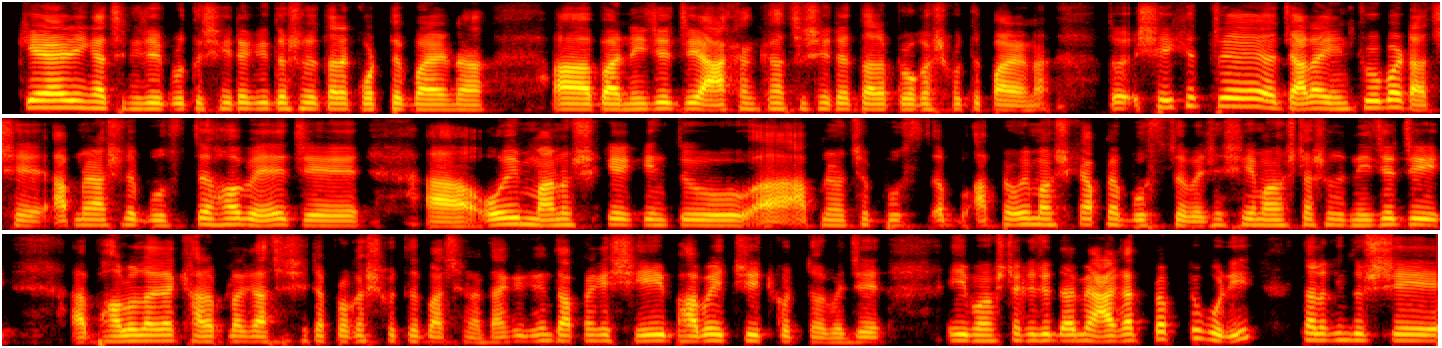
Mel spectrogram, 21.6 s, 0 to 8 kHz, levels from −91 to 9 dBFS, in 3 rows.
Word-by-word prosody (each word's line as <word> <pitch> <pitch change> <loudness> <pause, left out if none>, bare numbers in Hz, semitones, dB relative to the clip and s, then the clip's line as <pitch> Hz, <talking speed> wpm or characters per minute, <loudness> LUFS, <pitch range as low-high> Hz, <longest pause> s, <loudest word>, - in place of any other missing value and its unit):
Caring 185 -1 +8
আছে 165 - -3
নিজের 150 0 +1
প্রতি 150 +1 -4
সেটা 160 0 -1
কিন্তু 155 0 0
আসলে 155 -1 -1
তারা 150 0 +5
করতে 145 +1 0
পারে 135 -1 +6
না। 130 - +3 0.4
আ - - +9 0.2
বা 145 - +9
নিজের 155 +2 +1
যে, - - +3
আকাঙ্খা 155 +2 -5
আছে 150 - -9
সেটা 155 -1 -1
তারা 140 -1 +4
প্রকাশ 140 0 -1
করতে 140 - -7
পারে 125 -2 +5
না। - - -5 0.3
তো - - -2 0.2
সেই 190 -1 -1
ক্ষেত্রে 225 -1 -1 0.3
যারা 145 +3 +7
introvert 180 +5 +1
আছে 140 - -6 0.2
আপনার 145 +2 -3
আসলে 155 0 -4
বুঝতে 135 +3 -5
হবে 160 -3 +2 0.2
যে, 135 - +1 0.6
আ - - +7 0.3
ঐ - - +6 0.2
মানুষকে 150 +2 0
কিন্তু 145 -1 -5 0.4
আ - - +5 0.2
আপনার 140 -1 -7
হচ্ছে 140 +2 -9
বুঝতে 140 0 -10
আপ - - -21 0.2
আপনার 155 - -5
ঐ - - +2
মানুষকে 155 +1 -3
আপনার 155 -2 -4
বুঝতে 140 - -6
হবে 125 -1 -3
যে, - - -8
সেই 155 - -2
মানুষটা 145 +2 -1
আসলে 150 -2 -6
নিজের 160 +3 -2
যে, 160 - +4 0.5
আ - - +3
ভালো 140 +2 +3
লাগা 155 0 +4
খারাপ 140 -1 +1
লাগা 140 -1 0
আছে - - -13
সেটা 145 -1 -7
প্রকাশ 145 +1 -3
করতে 150 -1 -7
পারছে 130 +1 -3
না। 115 - -7
তাকে 130 +3 -4
কিন্তু 160 0 -3
আপনাকে 155 +1 -4
সেইভাবেই 155 0 +2
ট্রিট 155 -2 -1
করতে 140 - -8
হবে, 115 0 -5
যে, 130 - -1 0.4
এই 165 - +3
মানুষটাকে 160 +2 -2
যদি 165 - -3
আমি 160 - +2
আঘাতপ্রাপ্ত 165 +7 -1
করি - - 0 0.3
তাহলে 175 -2 +1
কিন্তু 170 -1 -3
সে 165 -1 +1
150 Hz, 230 wpm, -24 LUFS, 140-160 Hz, 0.6 s, আ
